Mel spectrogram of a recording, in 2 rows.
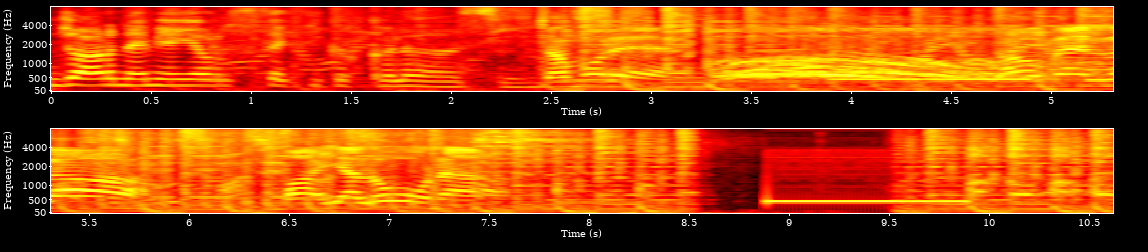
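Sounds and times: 
speech: 0.0 - 5.9, 6.6 - 7.6
loud rhythmic music: 0.4 - 8.6, 9.6 - 10.6
phone call ringing tone beep: 8.9 - 10.0.

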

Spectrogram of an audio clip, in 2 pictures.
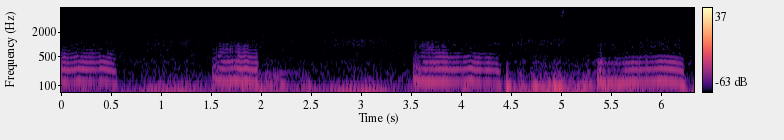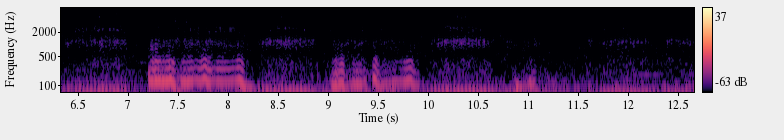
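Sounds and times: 
domestic cat purring: 0.0 - 12.6.

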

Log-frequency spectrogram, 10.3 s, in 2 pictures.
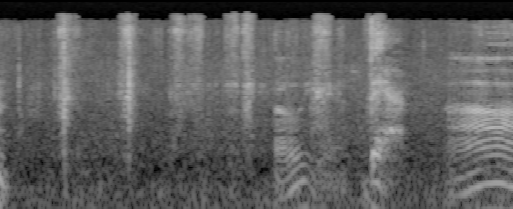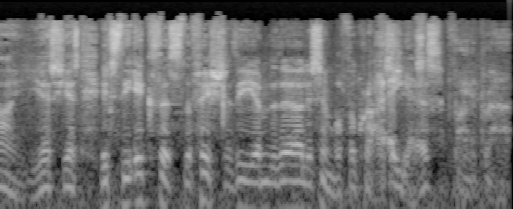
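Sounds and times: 
speech: 0.0 - 0.2, 2.8 - 10.2
drawing a symbol by hand: 0.5 - 3.5.

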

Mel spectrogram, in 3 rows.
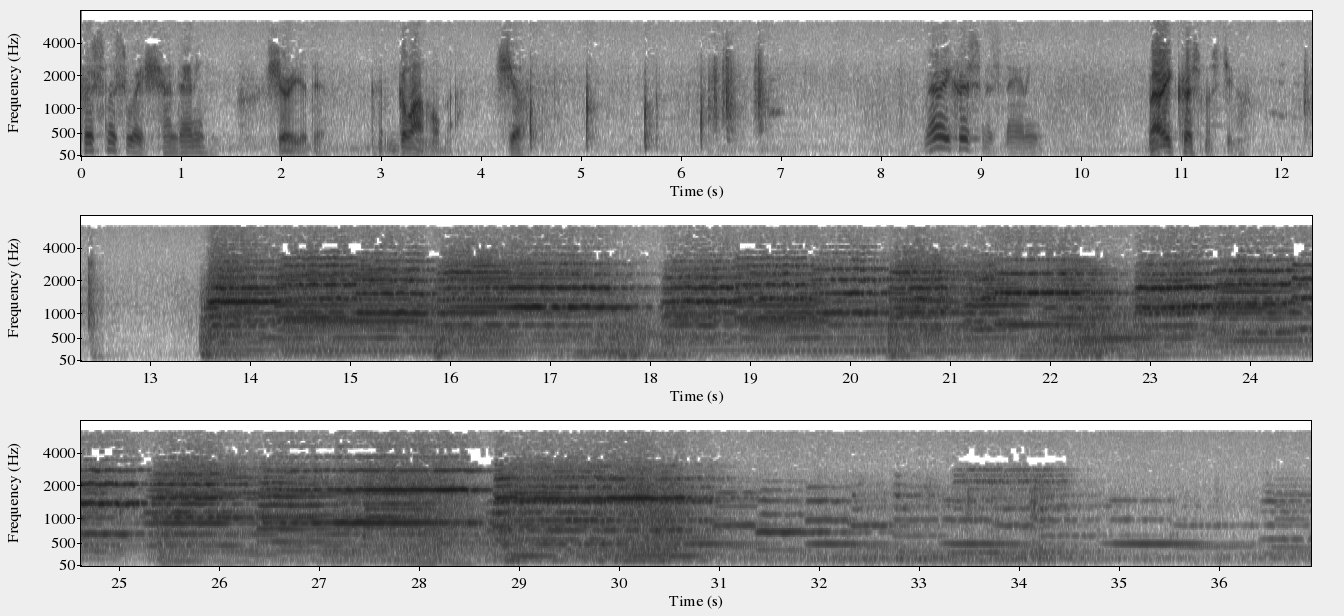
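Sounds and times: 
speech: 0.0 - 4.6, 8.4 - 9.7, 10.6 - 11.8, 12.4 - 12.6
bells ringing on Broadway: 13.5 - 34.7
horns blowing on Broadway: 13.5 - 34.9.

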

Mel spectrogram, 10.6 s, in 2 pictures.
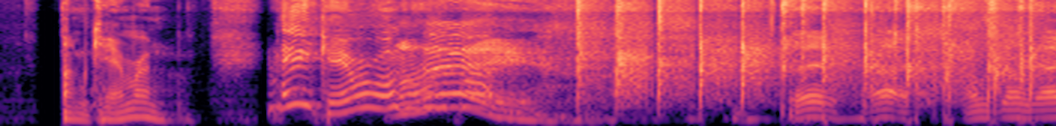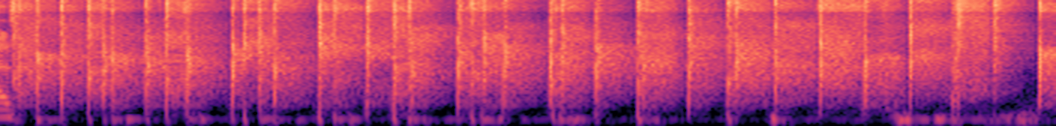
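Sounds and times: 
speech: 0.3 - 2.9, 3.9 - 5.6
small hand clap: 2.9 - 10.5.

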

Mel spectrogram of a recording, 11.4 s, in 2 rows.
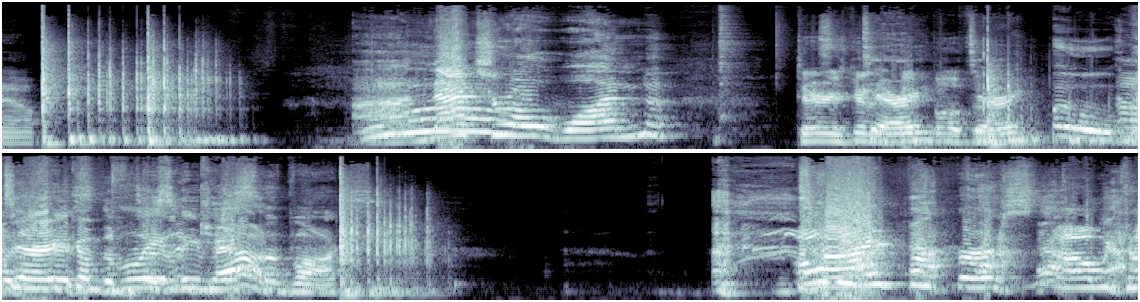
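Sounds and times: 
dice being knocked: 0.2 - 1.3, 4.9 - 5.3, 7.3 - 8.0
speech: 1.8 - 3.3, 4.0 - 7.6, 9.2 - 11.3
laughter: 9.2 - 11.3.

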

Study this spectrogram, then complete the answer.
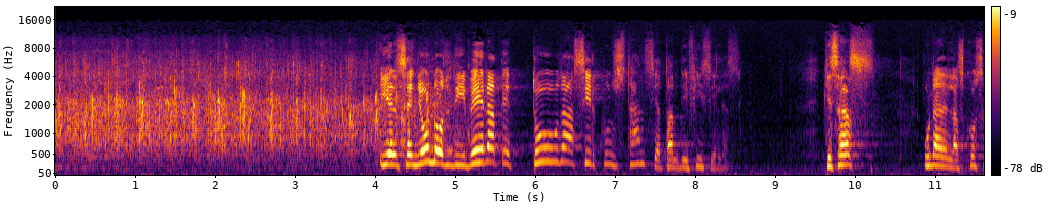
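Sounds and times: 
audience applauding: 0.0 - 4.8
speech: 4.0 - 8.6, 9.6 - 11.6.

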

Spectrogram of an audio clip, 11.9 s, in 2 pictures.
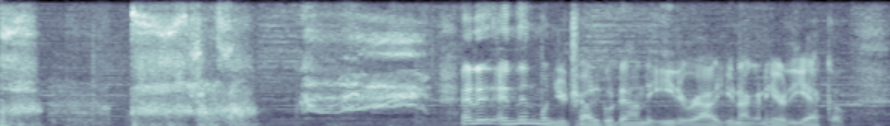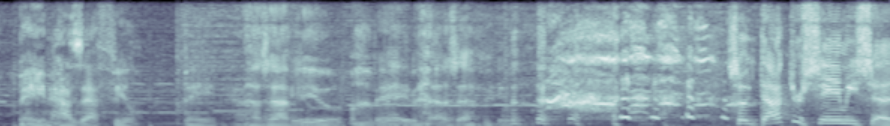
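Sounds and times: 
voice imitating vaginal flatulence: 0.0 - 1.8
laughter: 2.0 - 2.9, 8.3 - 11.4
speech: 3.1 - 11.8.

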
